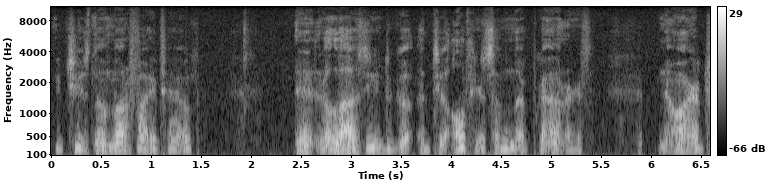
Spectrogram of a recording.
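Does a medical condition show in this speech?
Yes: cerebellar ataxia from brain tumour.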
